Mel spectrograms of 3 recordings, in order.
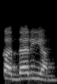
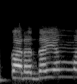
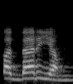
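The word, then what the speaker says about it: कदर्यम्: उसका प्रोनाउंसिएशन अच्छे से देखो, कदरियम, करदयम मत बोलना, कदरियम, द के बाद र, कदरियम.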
